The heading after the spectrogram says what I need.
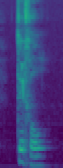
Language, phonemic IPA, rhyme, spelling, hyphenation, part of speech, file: Dutch, /ˈtɪ.xəl/, -ɪxəl, tichel, ti‧chel, noun, Nl-tichel.ogg
- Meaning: 1. roof tile 2. brick 3. flagstone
